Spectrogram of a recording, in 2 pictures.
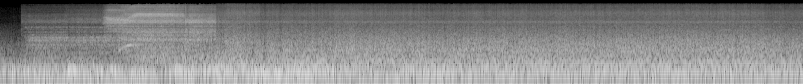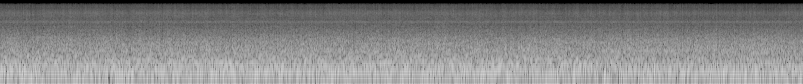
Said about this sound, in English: Let's go into some of the development testing. This is a Raptor firing.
